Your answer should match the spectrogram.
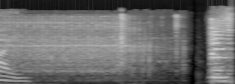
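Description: The last spoken word of a Thai TV rating announcement, then a steady hiss that fades away and drops to silence just before the end.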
